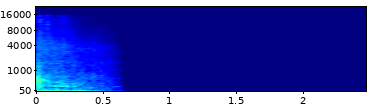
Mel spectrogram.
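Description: Faint room noise fading out about half a second in, then dead digital silence.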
